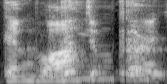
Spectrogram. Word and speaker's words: Dymbur: Dymbur, actually.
